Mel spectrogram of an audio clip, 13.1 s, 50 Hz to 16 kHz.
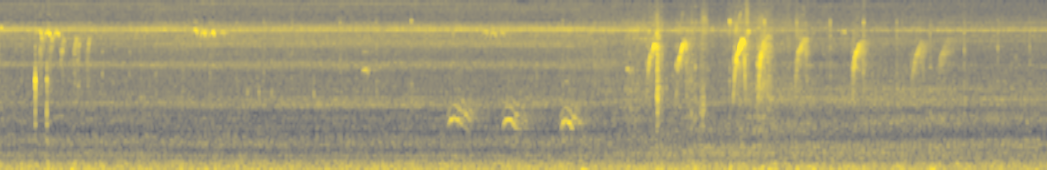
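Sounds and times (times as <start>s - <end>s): steady low rumble: 4.8s - 13.0s
lower arched bird calls: 5.6s - 12.2s.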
